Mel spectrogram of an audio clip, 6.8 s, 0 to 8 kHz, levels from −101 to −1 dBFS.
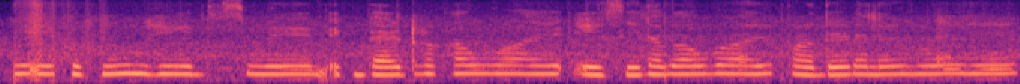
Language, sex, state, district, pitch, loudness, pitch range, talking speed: Hindi, female, Bihar, Jahanabad, 255 Hz, -28 LUFS, 245-265 Hz, 160 wpm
